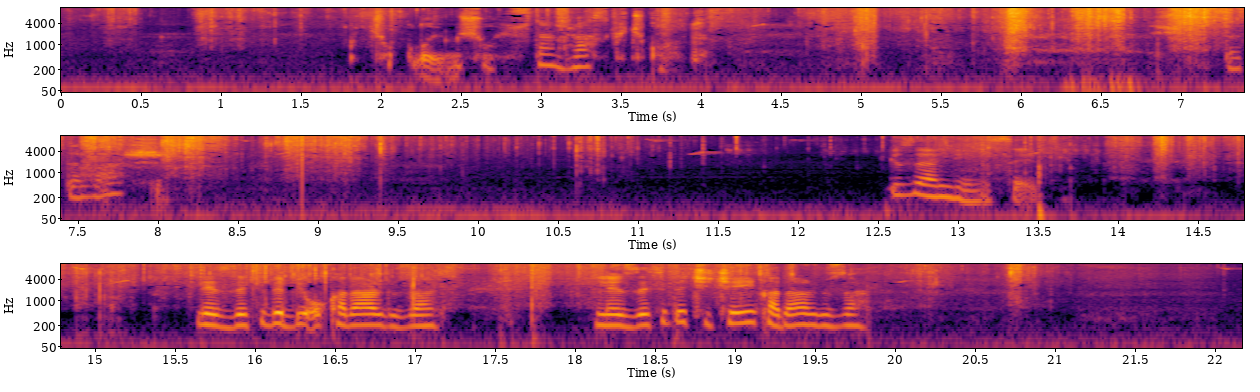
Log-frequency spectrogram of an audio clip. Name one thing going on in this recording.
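Grass and dry leaves rustle close by as a hand pushes through them.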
